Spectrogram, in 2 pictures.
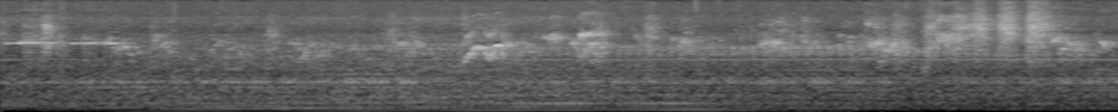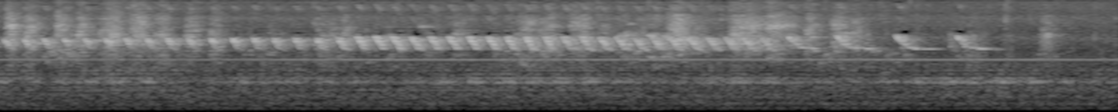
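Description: Small birds chirping, with a long, fast trill in the middle and a few quick falling chirps near the end.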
